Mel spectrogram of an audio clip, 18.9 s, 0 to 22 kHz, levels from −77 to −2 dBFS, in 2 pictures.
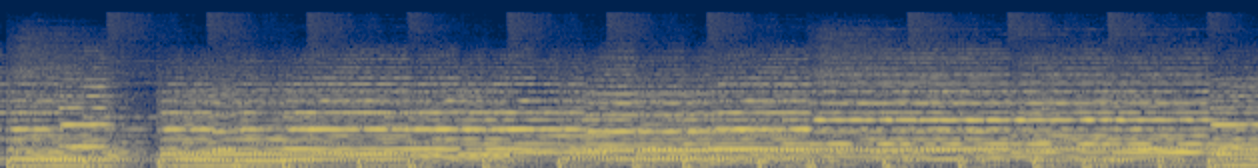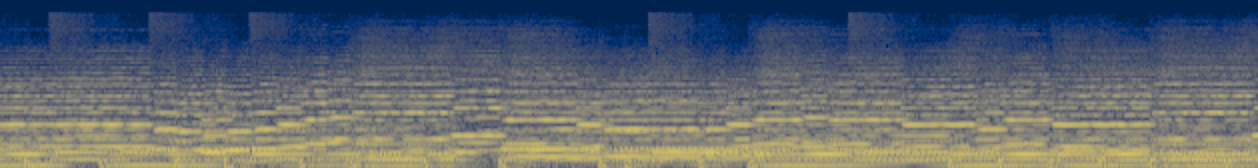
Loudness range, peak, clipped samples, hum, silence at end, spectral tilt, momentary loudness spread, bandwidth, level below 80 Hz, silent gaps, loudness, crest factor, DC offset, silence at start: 1 LU; -4 dBFS; under 0.1%; none; 0 s; -6 dB/octave; 2 LU; 16 kHz; -32 dBFS; none; -17 LUFS; 12 dB; under 0.1%; 0 s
